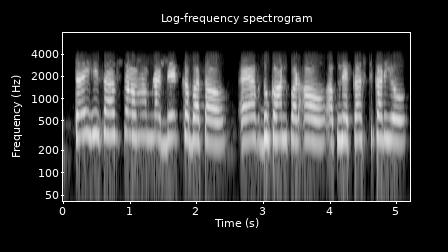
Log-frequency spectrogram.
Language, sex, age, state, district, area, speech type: Maithili, female, 30-45, Bihar, Madhubani, rural, conversation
